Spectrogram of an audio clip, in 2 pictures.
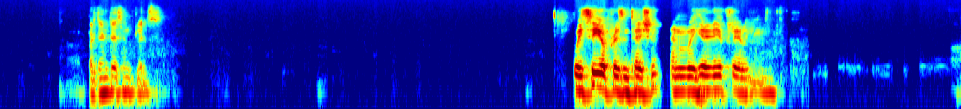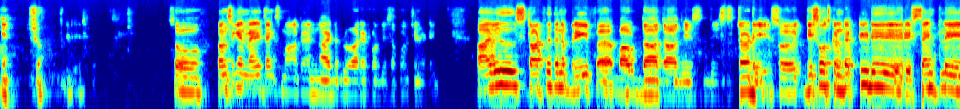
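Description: A young man speaks calmly through an online call microphone, with pauses.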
